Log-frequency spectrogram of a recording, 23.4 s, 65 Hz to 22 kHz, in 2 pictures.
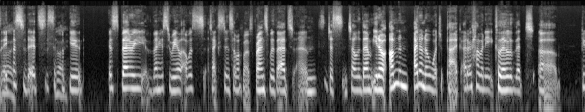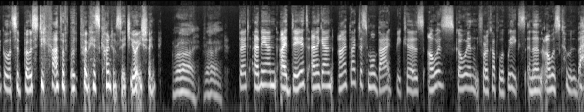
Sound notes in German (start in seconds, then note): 15.8 lacht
